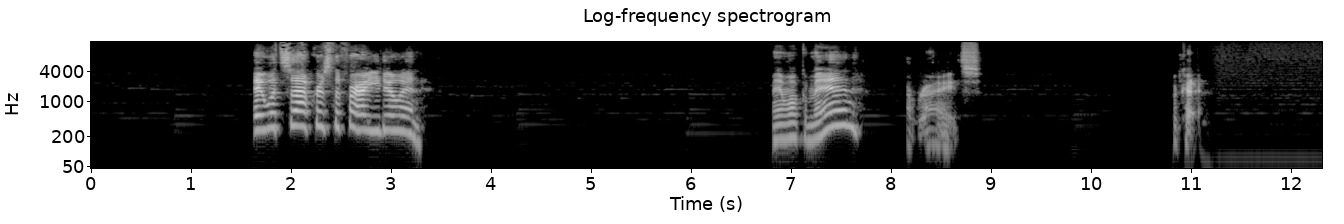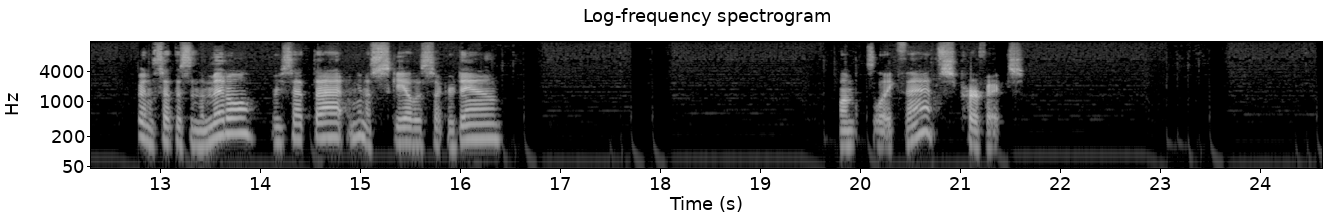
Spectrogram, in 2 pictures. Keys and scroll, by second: 10.6 shift+f, 11.3 w, 18.3 q, 21.9 shift+f, 23.6 s.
